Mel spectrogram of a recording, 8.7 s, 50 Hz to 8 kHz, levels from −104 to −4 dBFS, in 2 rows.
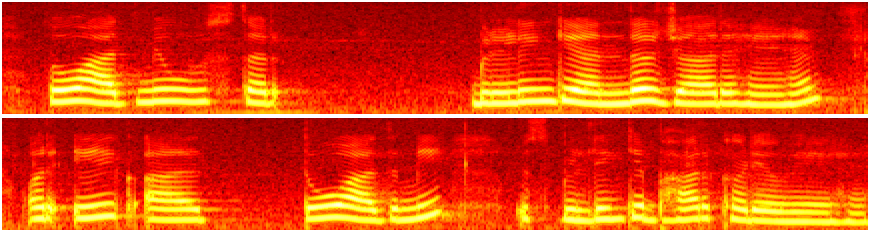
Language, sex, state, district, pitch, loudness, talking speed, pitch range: Hindi, female, Bihar, Vaishali, 265 Hz, -17 LUFS, 150 wpm, 245-290 Hz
